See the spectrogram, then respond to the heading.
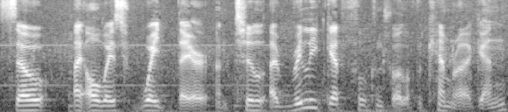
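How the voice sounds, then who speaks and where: A man talks at a moderate pace in a room with audible echo. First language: not English. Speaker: speedrunner. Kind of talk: live gameplay commentary.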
